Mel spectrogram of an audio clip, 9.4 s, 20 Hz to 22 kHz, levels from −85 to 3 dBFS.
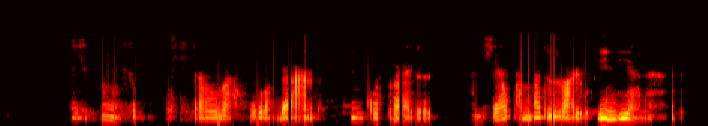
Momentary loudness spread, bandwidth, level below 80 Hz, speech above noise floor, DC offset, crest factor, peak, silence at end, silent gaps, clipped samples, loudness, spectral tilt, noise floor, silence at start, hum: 19 LU; 7 kHz; -68 dBFS; 23 dB; under 0.1%; 24 dB; -8 dBFS; 0.6 s; 2.10-2.20 s, 5.99-6.27 s; under 0.1%; -32 LUFS; -7 dB/octave; -54 dBFS; 0.95 s; none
